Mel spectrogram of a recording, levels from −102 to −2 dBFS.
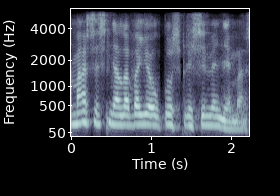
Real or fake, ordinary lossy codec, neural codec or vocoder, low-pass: fake; AAC, 32 kbps; codec, 44.1 kHz, 2.6 kbps, SNAC; 5.4 kHz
